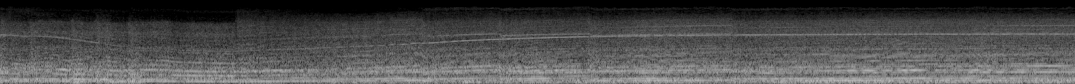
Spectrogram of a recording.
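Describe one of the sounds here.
A racing car engine drops in pitch as it slows, then revs up high as it accelerates.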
